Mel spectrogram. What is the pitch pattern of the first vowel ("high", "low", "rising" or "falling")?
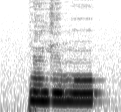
high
